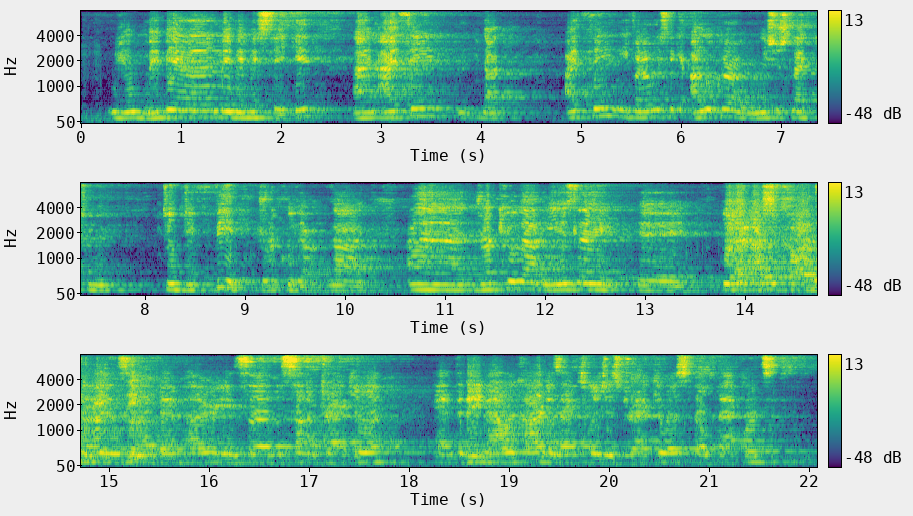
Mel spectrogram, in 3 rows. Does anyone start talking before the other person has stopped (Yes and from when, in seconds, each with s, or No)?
Yes, from 13.8 s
